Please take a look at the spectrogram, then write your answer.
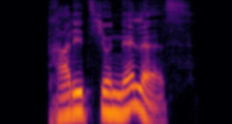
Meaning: strong/mixed nominative/accusative neuter singular of traditionell
- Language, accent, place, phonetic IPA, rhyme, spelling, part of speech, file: German, Germany, Berlin, [tʁadit͡si̯oˈnɛləs], -ɛləs, traditionelles, adjective, De-traditionelles.ogg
